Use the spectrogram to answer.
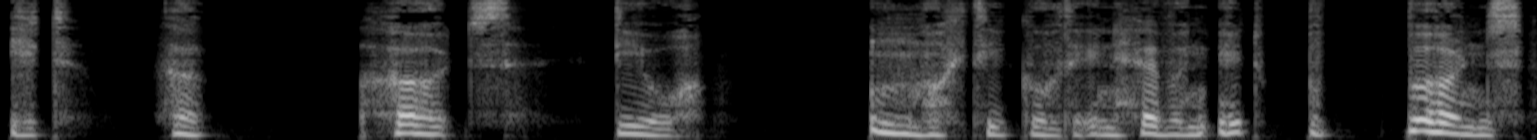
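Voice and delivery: halting, stammered words, mostly low; agonised. A narrator's reading. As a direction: struggle through burning pain, breaking words apart. Tortured prisoner stammering in agony.

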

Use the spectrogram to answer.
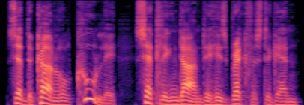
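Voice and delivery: ordinary delivery

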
